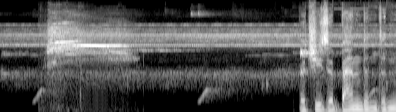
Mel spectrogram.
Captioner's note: eagle screeches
